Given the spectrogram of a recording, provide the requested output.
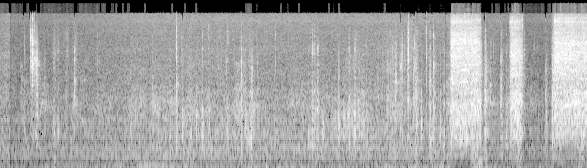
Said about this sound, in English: take our tool, just kind of hand start this. Snug that one up, and then the other two will go right in.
